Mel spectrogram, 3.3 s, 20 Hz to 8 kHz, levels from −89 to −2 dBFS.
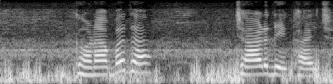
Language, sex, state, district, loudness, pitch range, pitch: Gujarati, female, Gujarat, Gandhinagar, -14 LUFS, 250-315 Hz, 260 Hz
